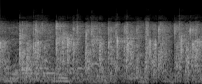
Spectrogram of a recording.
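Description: A church congregation claps together in a steady, quick rhythm of crisp, bright hand claps, fairly loud and close, with a faint murmur of voices underneath.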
